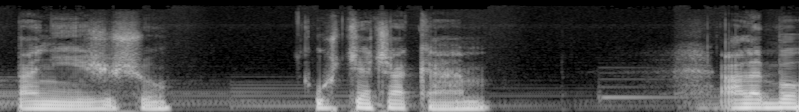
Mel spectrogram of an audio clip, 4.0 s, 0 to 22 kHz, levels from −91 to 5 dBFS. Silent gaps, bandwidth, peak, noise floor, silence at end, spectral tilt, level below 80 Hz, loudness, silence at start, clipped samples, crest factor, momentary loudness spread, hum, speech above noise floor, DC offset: none; 14.5 kHz; 0 dBFS; -50 dBFS; 0 s; -5.5 dB/octave; -38 dBFS; -17 LUFS; 0 s; under 0.1%; 16 dB; 17 LU; none; 36 dB; under 0.1%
